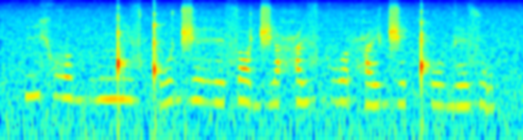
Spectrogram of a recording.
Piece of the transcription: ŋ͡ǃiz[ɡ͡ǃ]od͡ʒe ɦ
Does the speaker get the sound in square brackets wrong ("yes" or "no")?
no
